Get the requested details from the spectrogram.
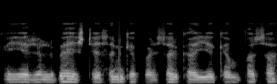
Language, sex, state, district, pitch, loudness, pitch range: Hindi, male, Bihar, Begusarai, 115 Hz, -27 LUFS, 115-120 Hz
